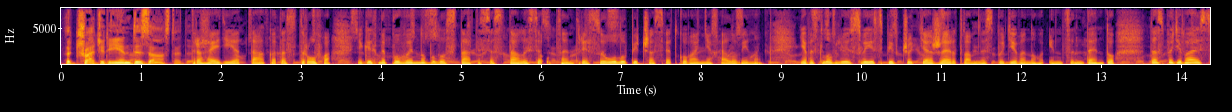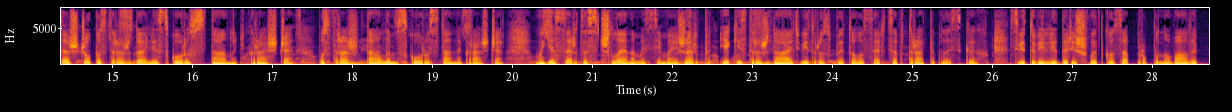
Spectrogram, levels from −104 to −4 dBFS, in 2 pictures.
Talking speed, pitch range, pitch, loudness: 105 wpm, 145-180 Hz, 160 Hz, -20 LUFS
